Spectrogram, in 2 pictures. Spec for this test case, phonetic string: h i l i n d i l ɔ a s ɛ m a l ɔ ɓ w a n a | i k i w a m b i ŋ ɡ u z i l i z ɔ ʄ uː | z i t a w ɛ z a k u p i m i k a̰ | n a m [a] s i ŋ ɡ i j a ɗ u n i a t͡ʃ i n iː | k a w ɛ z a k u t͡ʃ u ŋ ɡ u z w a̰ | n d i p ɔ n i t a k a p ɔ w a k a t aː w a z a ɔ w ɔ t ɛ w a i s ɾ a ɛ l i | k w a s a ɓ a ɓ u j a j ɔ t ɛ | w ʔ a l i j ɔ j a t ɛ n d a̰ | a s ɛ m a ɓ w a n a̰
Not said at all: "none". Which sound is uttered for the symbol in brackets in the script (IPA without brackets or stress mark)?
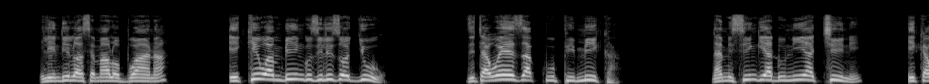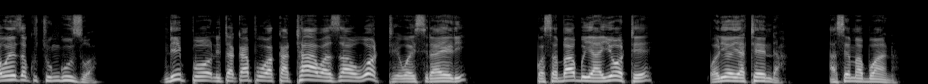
i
